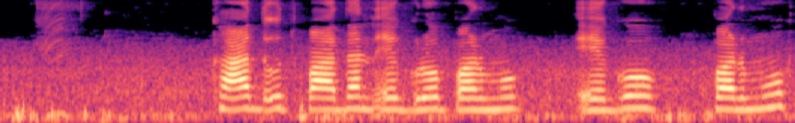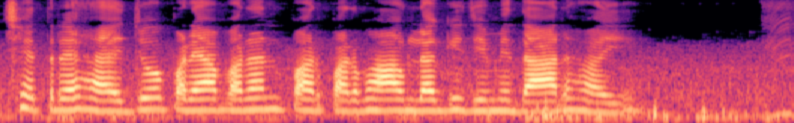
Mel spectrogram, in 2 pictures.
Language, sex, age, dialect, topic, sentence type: Magahi, female, 31-35, Southern, agriculture, statement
